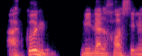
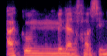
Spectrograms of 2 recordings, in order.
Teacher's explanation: So dia dia tak letakkan apa-apa baris pada nun dan dia letakkan syaddah pada mim adalah kerana isyarat yang menunjukkan ini berlaku proses idgham, masukkan nun di dalam mim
